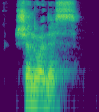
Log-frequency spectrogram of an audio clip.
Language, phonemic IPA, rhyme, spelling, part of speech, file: French, /ʃa.nwa.nɛs/, -ɛs, chanoinesse, noun, LL-Q150 (fra)-chanoinesse.wav
- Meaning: female equivalent of chanoine: canoness (female canon)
